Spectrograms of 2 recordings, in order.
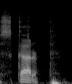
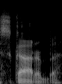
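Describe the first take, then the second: First: The final consonant is a voiceless p. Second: The final consonant is a voiced b. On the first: "wymawiając p zamiast b na końcu" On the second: "a nie skarb"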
